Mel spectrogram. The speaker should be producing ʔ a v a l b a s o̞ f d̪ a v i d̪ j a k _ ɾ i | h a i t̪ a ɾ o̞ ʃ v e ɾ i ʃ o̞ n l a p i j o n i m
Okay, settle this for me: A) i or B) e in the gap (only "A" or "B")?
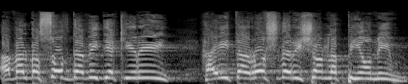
A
